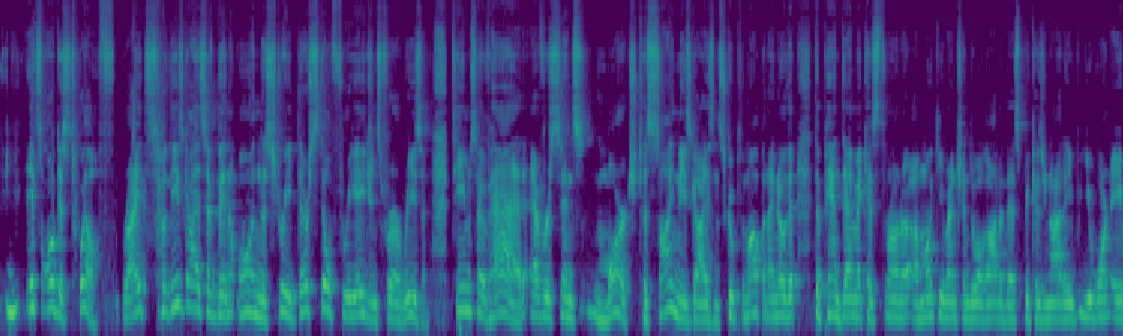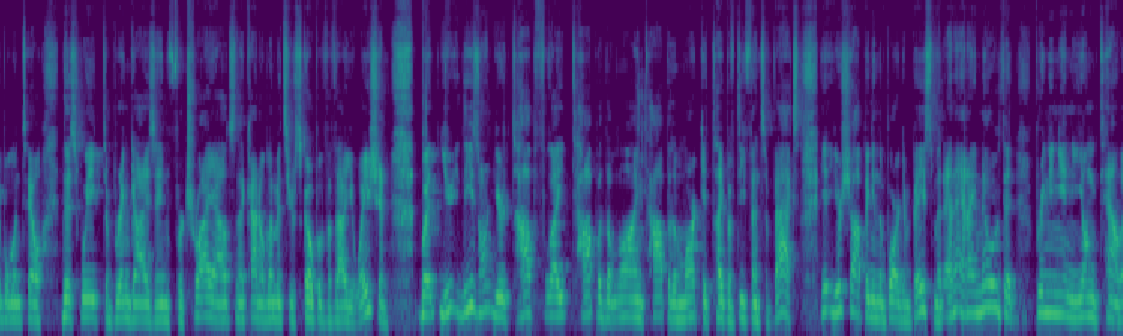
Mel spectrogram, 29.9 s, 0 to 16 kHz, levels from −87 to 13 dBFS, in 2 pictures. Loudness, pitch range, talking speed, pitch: -25 LUFS, 140-185 Hz, 215 wpm, 155 Hz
